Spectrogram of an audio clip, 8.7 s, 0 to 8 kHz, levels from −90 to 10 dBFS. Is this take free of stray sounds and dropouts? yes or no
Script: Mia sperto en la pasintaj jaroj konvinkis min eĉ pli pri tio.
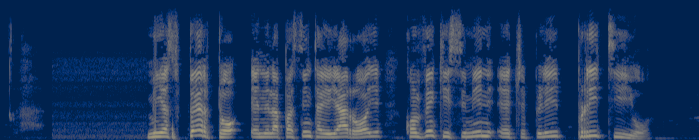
yes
